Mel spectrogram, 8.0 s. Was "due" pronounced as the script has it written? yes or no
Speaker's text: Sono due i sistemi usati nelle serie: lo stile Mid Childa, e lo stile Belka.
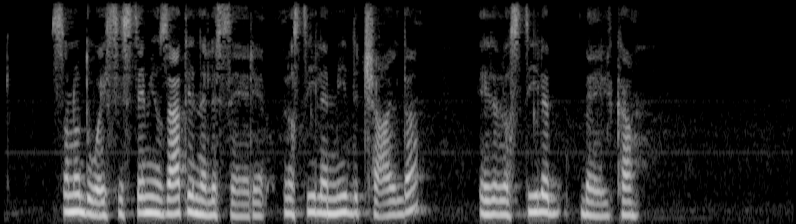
yes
